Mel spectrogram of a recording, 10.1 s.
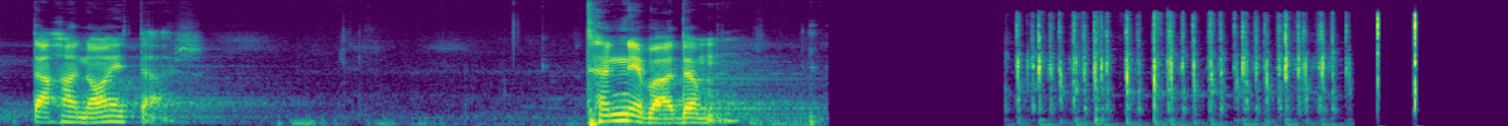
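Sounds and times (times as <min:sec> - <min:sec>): rapid keyboard typing clicks: 0:06.7 - 0:09.1.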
